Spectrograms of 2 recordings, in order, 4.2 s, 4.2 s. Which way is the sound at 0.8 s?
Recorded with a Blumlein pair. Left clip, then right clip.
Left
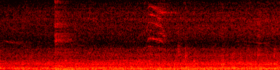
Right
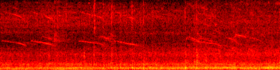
45° right.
